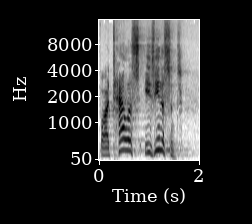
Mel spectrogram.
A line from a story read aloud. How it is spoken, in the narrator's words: Cut to the core, the young man ran out to the street yelling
